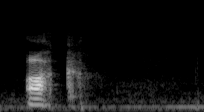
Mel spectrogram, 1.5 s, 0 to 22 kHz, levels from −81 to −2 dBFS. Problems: background sounds at intervals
